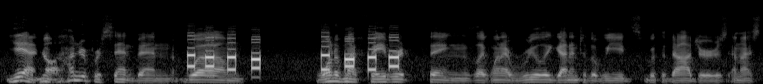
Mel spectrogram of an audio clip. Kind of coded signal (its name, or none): DTMF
